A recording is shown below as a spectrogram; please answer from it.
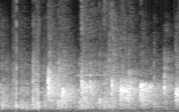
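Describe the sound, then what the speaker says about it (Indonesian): Applause from a group of students in a classroom after a presentation, dense steady clapping filling the whole moment at close range. "Tepuk tangan dulu."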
